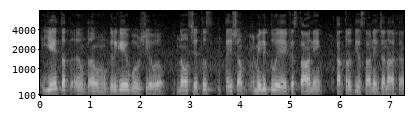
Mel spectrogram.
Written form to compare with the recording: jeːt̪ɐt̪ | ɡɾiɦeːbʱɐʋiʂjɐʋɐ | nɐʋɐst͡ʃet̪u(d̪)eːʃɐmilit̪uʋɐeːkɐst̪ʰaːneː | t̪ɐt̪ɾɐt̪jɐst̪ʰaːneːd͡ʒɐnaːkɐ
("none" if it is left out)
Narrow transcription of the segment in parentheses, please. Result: t̪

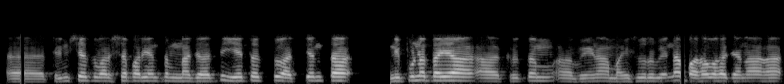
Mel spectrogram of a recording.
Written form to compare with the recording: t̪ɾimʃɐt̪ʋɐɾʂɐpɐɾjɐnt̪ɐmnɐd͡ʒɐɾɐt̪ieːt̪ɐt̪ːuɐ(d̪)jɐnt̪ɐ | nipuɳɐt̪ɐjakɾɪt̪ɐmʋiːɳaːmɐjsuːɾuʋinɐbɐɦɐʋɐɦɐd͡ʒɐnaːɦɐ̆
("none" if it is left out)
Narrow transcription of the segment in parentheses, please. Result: t̪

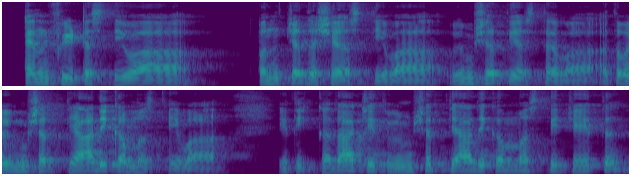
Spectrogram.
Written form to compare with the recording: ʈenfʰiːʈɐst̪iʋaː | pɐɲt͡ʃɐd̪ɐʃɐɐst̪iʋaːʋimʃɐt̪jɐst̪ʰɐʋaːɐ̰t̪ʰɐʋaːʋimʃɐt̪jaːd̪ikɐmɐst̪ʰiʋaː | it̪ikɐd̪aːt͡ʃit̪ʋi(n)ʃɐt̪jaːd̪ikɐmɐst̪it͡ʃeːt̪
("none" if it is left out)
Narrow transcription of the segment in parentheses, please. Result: m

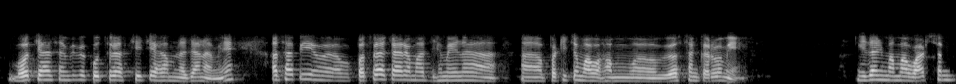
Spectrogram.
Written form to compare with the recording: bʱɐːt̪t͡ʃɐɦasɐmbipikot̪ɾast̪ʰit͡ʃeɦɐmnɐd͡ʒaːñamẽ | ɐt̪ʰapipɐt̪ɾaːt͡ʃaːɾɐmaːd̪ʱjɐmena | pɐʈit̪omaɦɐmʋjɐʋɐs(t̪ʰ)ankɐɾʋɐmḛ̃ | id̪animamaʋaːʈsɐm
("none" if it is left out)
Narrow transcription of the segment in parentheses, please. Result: t̪ʰ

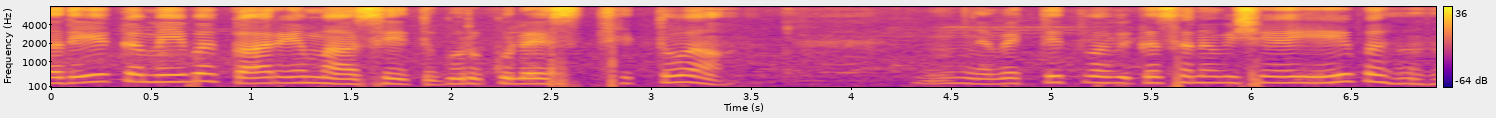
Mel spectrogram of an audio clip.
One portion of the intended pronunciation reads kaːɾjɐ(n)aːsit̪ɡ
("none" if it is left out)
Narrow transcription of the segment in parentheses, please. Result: m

